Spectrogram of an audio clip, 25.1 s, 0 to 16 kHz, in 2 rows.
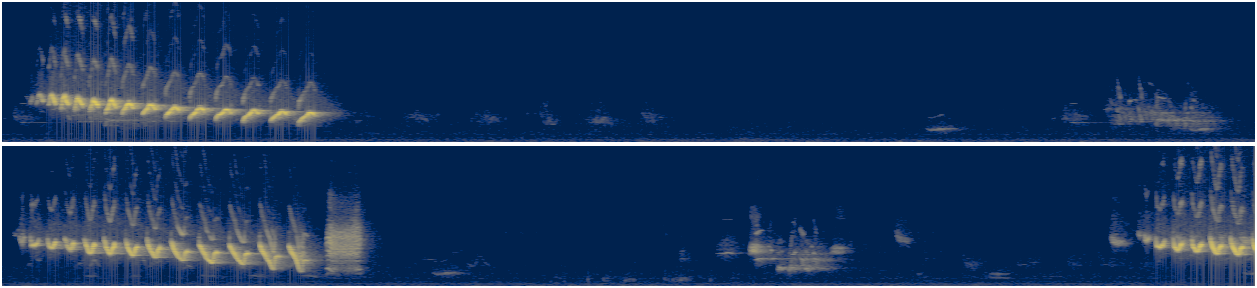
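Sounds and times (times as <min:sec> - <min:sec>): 
canyon wren singing: 0:00.2 - 0:03.2, 0:12.7 - 0:16.2, 0:23.6 - 0:25.0.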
